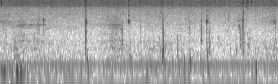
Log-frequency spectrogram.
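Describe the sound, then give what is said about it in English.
Loud, wet chewing with irregular crunchy clicks and smacks, heard alone over a low steady hum, with no talking. “Bro, why you chew so loud?”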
